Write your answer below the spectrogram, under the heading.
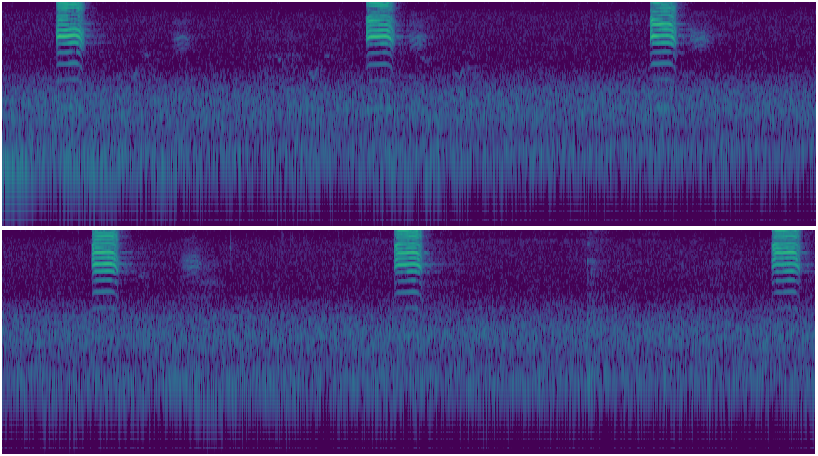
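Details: Chipmunk on the Pacific Crest Trail, loud and unhappy about people nearby: sharp high chip notes repeated about every three seconds, six calls over a steady low background hiss.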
